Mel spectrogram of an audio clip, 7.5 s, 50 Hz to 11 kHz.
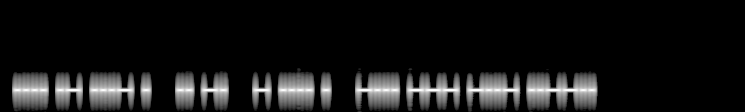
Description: Morse code, heard as a keyed tone, about 28 wpm, 700 Hz. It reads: HAVE IN THE BOX?
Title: Sentences from Top 1000 Words - Review Part 2 - 28wpm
